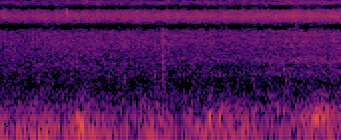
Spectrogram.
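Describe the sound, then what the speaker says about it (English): Severe thunderstorm heard from indoors by a window, steady heavy rain hiss with low rumbling thunder throughout, no talking. "Today I'm going to be looking at a severe thunderstorm that is right outside my window."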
